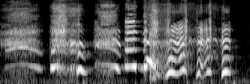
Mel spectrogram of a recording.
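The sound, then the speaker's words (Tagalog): A woman crying in a tense scene among hospital patients: loud, voiced sobbing wails in short bursts whose pitch swoops up and down, with breathy gasps between them. “Habang papalapit si Nurse Mary at Abel, ay maririnig nila ang iyak ni Ora.”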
